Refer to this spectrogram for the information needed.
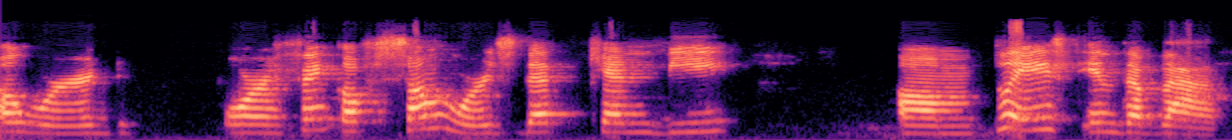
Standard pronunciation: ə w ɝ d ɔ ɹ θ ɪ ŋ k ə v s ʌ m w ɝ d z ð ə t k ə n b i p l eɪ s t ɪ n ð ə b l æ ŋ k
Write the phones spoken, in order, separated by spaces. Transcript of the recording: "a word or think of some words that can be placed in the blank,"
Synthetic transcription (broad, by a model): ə w ɝ d ɔ ɹ θ ɪ ŋ k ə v s ʌ m w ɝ d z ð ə t k ə n b i p l eɪ s t ɪ n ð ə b l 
